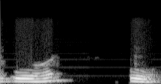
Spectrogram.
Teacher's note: उ और ओ ये कहां से निकलते हैं? तो ओष्ठ से निकलते हैं। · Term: स्वर वर्ण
